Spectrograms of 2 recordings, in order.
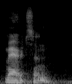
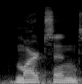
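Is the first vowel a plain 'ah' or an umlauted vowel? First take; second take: umlauted; plain ah. First: The first vowel is an umlauted 'ä' sound. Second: The first vowel is a plain open 'ah'. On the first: "to Märzen" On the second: "changes the A from a Martzen"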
